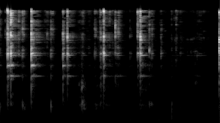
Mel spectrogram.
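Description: A spoon stirring dry flour mix in a ceramic mug, clinking against the inside of the mug in quick, irregular taps that stop shortly before the end.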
